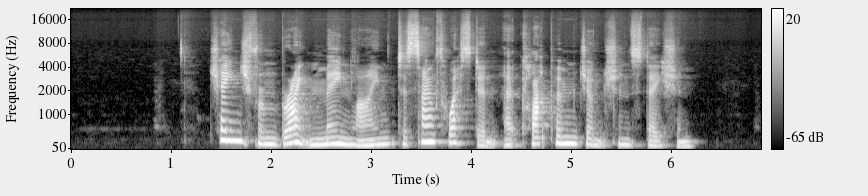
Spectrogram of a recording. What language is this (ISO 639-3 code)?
eng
